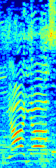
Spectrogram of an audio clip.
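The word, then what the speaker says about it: yiayia: some delicious food from Yaya's kitchen Yaya and and how do they spell that y i a y i a yaya y it's Greek for Grandma yeah yep so we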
